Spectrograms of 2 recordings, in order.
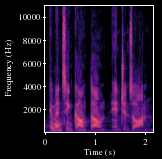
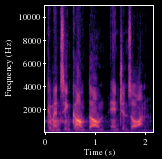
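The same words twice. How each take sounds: The two takes are said the same way.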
